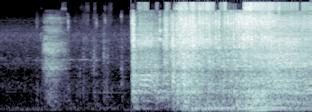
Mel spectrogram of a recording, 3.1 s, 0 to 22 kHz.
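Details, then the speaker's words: Restored 1969 Datsun 2000 roadster, 2.0 liter engine, cold (engine not hot to touch), started by the owner: brief crank, catches at once and settles into a steady even idle; clean healthy cold start. "All right. Starts right up."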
